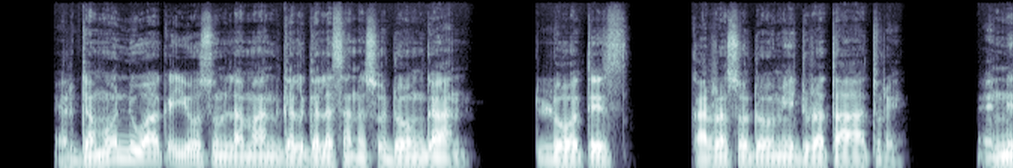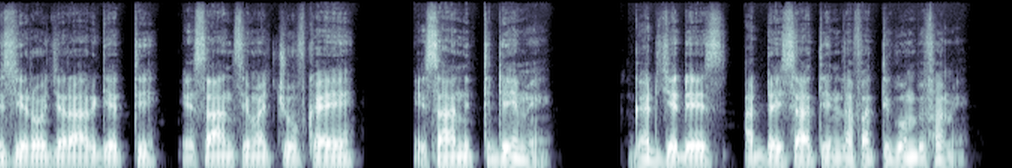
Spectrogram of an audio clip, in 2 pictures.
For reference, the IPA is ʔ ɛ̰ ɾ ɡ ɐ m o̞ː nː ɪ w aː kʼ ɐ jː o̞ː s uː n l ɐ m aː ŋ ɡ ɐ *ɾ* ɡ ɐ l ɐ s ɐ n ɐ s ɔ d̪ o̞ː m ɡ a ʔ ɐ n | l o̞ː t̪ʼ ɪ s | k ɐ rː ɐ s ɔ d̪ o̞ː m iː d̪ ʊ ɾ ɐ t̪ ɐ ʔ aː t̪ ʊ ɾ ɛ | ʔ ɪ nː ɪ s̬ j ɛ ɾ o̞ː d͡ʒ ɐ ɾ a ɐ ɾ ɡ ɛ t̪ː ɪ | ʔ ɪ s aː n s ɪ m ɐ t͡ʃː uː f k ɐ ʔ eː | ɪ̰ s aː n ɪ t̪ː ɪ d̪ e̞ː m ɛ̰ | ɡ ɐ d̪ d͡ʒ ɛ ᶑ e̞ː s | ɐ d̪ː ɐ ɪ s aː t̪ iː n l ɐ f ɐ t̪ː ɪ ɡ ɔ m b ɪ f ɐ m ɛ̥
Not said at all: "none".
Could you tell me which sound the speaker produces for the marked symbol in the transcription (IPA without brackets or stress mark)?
l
